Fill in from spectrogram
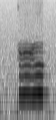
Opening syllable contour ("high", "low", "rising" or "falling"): low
